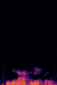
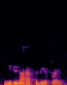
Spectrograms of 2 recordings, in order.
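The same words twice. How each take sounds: First: Hushed, breathy repeat; soft whisper of comfort; whispered reassurance. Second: Confident reassurance. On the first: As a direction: lean in and whisper it to them. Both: Shown as a demonstration. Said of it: "I can say this with confidence".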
